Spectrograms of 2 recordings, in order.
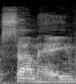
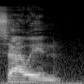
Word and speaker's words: Samhain: It looks like Samhain, but it's pronounced Samhain.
